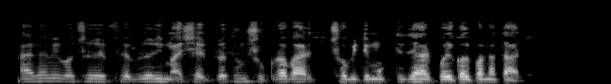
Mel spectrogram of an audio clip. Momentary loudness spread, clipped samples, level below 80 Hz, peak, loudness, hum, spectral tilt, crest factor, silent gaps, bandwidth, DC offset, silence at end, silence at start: 12 LU; under 0.1%; -62 dBFS; -4 dBFS; -23 LUFS; none; -4.5 dB/octave; 18 dB; none; 8 kHz; under 0.1%; 0.95 s; 0.2 s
